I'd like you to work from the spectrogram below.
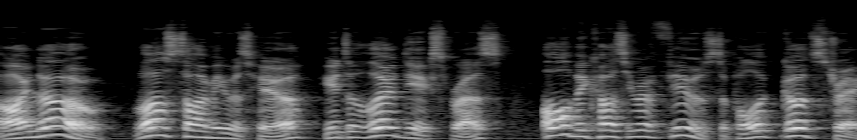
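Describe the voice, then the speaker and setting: Using a put-on character voice, a man speaks at a high pitch and a moderate pace. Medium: audio drama.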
